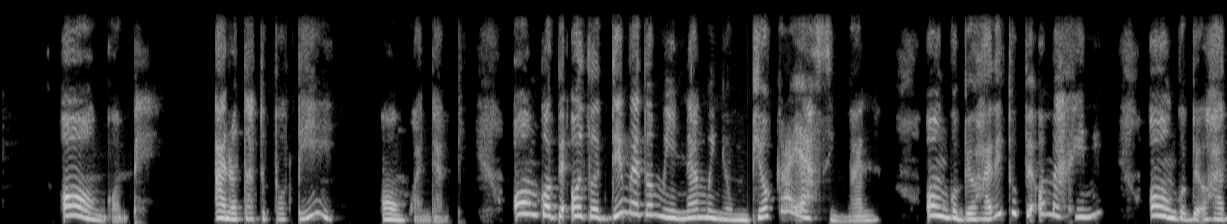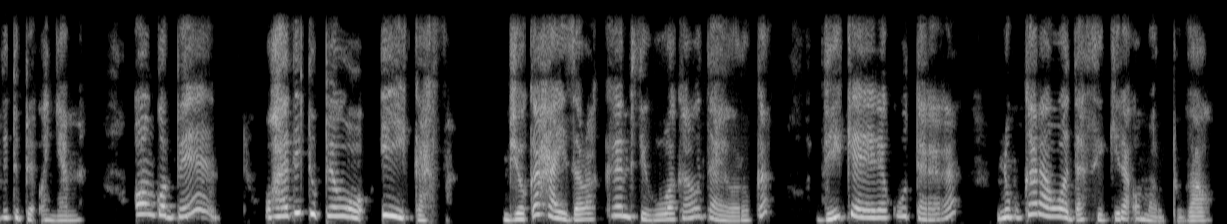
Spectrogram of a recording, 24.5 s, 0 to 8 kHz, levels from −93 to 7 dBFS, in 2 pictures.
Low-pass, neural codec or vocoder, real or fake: 7.2 kHz; vocoder, 44.1 kHz, 128 mel bands every 512 samples, BigVGAN v2; fake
